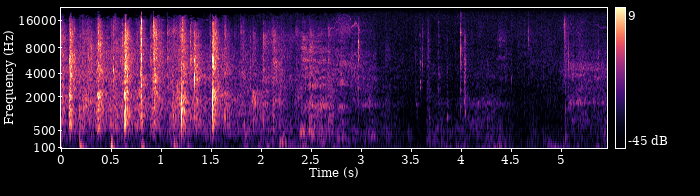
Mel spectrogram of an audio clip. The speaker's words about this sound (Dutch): Ja, applaus, ja.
